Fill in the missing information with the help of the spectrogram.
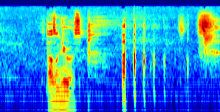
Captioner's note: laughs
